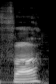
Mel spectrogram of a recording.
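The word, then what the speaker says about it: phở: making the broth for fur. Yes, it's pronounced fu, not fo to the dismay of every Vietnamese restaurant in America.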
